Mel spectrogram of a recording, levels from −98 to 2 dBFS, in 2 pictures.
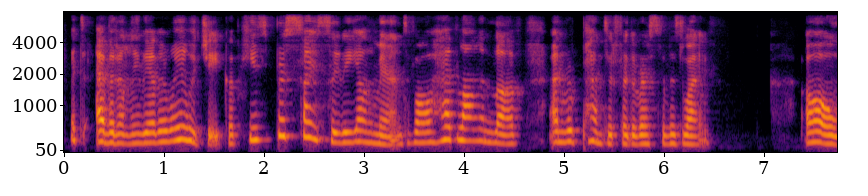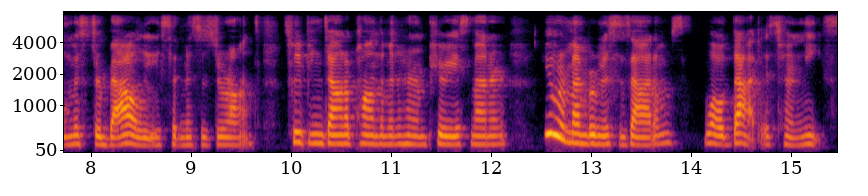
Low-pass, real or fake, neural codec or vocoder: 7.2 kHz; fake; codec, 44.1 kHz, 7.8 kbps, DAC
